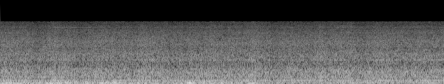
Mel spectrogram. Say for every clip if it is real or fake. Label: real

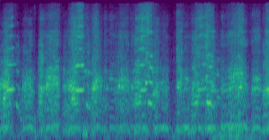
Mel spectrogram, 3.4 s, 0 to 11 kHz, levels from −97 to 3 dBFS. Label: fake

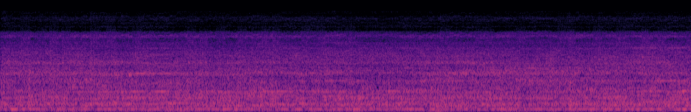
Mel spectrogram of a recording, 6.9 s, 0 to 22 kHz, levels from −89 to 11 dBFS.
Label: fake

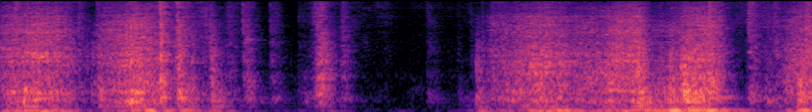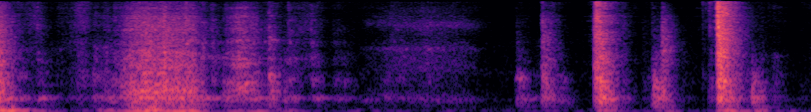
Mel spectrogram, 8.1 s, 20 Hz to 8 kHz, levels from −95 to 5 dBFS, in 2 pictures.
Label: fake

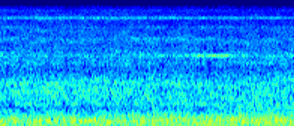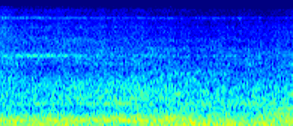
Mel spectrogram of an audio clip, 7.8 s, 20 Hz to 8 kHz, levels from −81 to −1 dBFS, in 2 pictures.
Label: fake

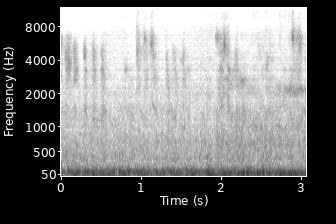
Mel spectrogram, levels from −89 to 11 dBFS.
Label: fake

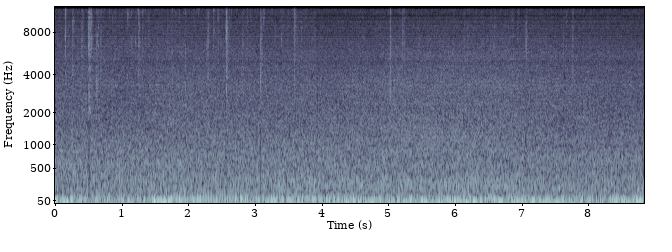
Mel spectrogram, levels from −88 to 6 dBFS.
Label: fake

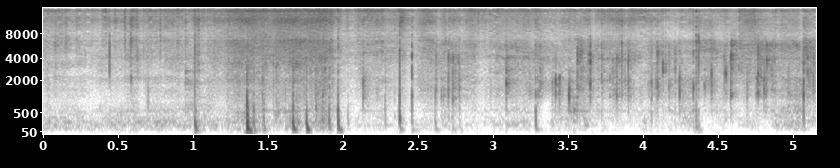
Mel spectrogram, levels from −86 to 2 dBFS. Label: fake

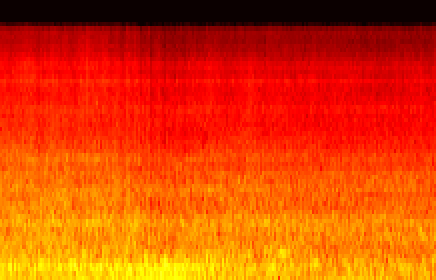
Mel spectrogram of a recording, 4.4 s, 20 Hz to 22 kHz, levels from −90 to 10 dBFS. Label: fake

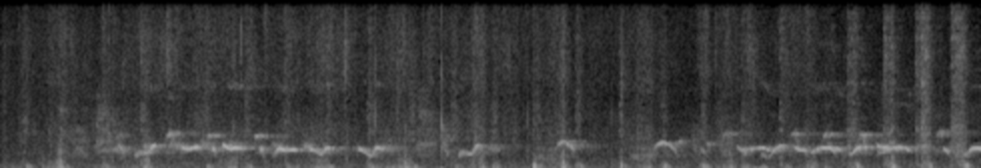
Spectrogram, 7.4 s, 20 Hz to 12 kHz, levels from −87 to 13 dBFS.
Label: real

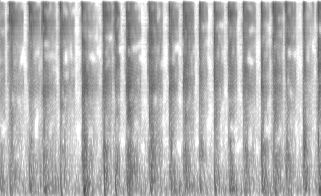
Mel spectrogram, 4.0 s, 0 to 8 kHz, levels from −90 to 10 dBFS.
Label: fake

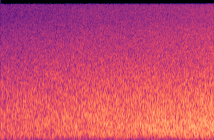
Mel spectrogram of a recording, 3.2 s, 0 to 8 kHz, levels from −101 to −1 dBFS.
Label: real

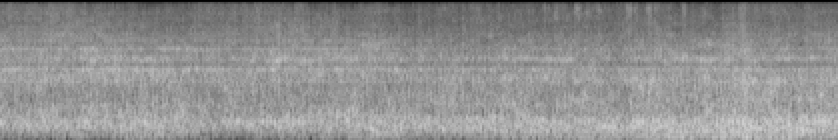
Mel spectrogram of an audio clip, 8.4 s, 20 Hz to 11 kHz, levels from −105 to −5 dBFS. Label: fake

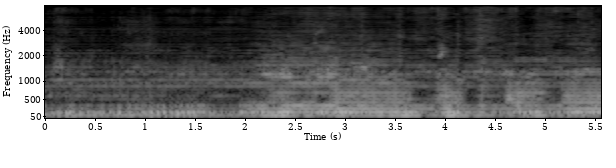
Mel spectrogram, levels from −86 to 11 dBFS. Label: fake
